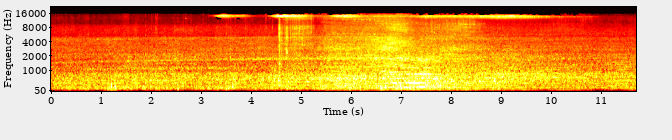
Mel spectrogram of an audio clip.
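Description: Electric commuter train running along the tracks below: a steady rail rumble that swells to its loudest a little past the middle and then eases away, with a single sharp click about four and a half seconds in.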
